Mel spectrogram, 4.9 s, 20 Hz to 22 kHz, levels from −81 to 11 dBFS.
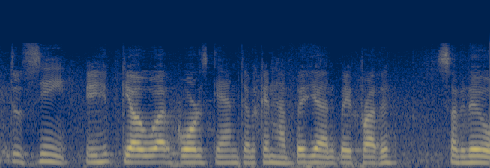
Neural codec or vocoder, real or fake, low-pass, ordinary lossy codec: codec, 16 kHz, 0.5 kbps, X-Codec, HuBERT features, trained on balanced general audio; fake; none; none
